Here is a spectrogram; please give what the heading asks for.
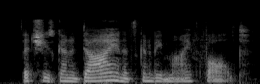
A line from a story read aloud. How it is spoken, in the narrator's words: she muttered quietly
